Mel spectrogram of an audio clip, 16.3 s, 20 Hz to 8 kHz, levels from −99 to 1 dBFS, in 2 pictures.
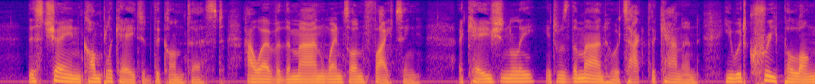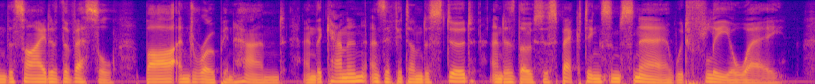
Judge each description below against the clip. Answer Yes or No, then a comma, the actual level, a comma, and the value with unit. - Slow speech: No, average, 185 wpm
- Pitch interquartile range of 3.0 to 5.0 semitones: Yes, average, 3.6 semitones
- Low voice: Yes, low, 105 Hz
